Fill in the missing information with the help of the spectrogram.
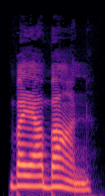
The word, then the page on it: बयाबान: Hindi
